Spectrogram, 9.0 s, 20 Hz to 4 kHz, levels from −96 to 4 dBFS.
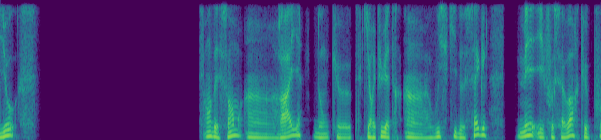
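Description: At 0.5 s the sound stops and stays absent until about 3.07 s, which points to a long network dropout as the likely cause. The tail of the last sound is stretched briefly, then silence holds for about 2.4 s. Roughly 1.4 s of material is never played, so the speech resumes further on, with that part gone and the playout now running about a second late.

From 3.14 s to 9.02 s the receiver works that delay off with a jitter buffer speed-up. It repeatedly cuts short pitch-period pieces from the signal, so the speech runs at about 118 percent of its normal rate while keeping the same pitch. Across this stretch roughly a second of audio is dropped, and delivery sounds hurried throughout. The audio carries nothing above 4 kHz, consistent with narrowband G.711 coding on the call path.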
